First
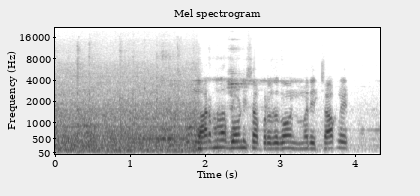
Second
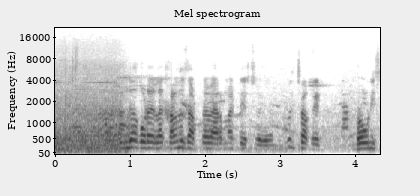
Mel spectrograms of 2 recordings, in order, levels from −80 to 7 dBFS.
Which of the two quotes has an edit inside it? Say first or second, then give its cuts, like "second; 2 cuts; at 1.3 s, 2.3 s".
second; 2 cuts; at 0.9 s, 3.0 s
